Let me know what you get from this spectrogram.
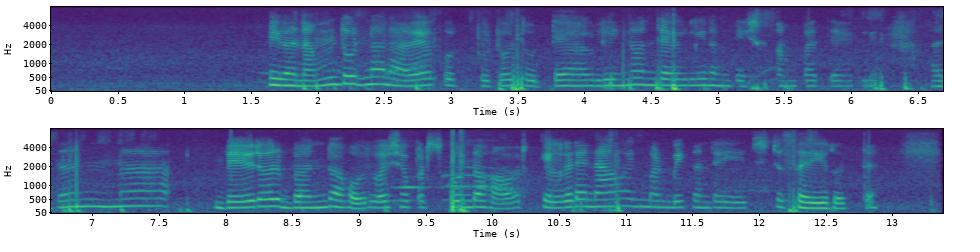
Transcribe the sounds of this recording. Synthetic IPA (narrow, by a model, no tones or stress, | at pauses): iːɡɐnɐmːd̪uɖnɐnaːʋeːkoʈ̚biʈːod̪uɖːeaːɡliːnːond̪eaːɡlinɐmːɐd̪eːʃɐsɐmpat̪jɛaːɡliɐd̪ɐnːɐbeːɾɐʋɾubɐnd̪uɐʋɾuʋɐɾʂɐpɐɽsko̞ɳɖuɐʋɾukɛlɡɐɽe̞naːʋad̪maːɽbe̞ːkɐnd̪ɾeʂʈːusɐɾiːɾut̪ːe̞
